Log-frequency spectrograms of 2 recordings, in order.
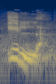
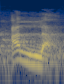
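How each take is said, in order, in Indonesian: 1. Kata ini dimulai dengan vokal 'i'. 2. Kata ini dimulai dengan vokal 'a'. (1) "Hak sepatutnya ... illah" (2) "bukan Allah"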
